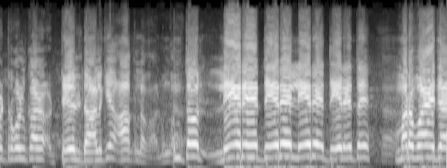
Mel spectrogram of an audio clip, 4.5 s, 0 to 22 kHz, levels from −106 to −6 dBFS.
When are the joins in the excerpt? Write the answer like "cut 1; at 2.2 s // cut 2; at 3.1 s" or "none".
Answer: cut 1; at 1.7 s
